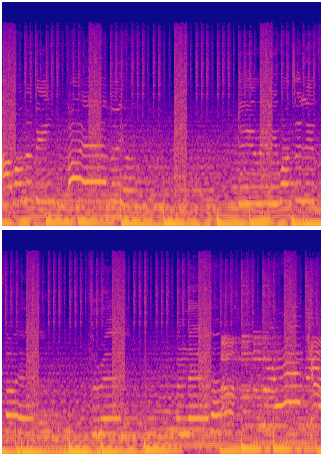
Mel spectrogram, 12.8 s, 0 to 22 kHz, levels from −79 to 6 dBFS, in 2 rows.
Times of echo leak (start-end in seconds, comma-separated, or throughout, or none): none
